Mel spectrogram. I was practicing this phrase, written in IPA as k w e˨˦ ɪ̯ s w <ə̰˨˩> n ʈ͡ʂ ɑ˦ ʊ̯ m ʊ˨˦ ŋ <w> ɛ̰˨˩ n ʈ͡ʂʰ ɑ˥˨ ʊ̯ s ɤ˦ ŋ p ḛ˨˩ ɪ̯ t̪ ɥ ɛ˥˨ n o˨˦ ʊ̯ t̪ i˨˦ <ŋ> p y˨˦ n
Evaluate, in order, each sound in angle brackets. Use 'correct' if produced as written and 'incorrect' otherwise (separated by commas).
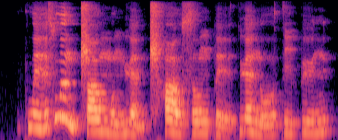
incorrect, incorrect, incorrect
